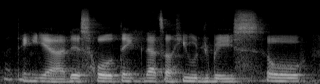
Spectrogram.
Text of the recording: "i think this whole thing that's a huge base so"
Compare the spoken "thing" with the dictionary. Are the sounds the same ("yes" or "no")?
no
